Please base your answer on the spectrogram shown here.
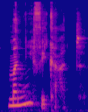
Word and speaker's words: magnificat: And finally, the G, when it's together with an N, we're going to pronounce it nya, as in canyon. And here's some examples. Agnus, magnam, ignis, magnificat.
